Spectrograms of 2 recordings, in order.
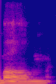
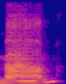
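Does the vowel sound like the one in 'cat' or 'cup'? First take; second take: cup; cat. First: The word has a short 'u' vowel, as in cup. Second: The word has an open 'a' vowel, as in cat. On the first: This is the southern, London way of saying it. "whereas I would call my mum mum, living in London" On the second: This is the northern, Newcastle way of saying it. "someone who lives in Newcastle ... they will call their mum ma'am, like M A M"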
